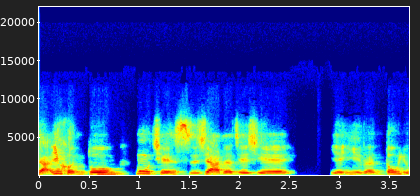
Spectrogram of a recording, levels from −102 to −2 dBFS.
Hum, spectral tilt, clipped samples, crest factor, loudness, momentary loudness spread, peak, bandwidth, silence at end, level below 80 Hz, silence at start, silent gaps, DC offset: none; -3.5 dB/octave; under 0.1%; 16 dB; -20 LUFS; 10 LU; -4 dBFS; 8.2 kHz; 0 s; -66 dBFS; 0 s; none; under 0.1%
